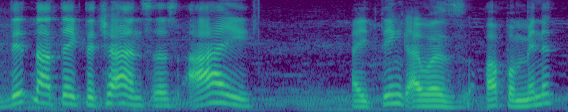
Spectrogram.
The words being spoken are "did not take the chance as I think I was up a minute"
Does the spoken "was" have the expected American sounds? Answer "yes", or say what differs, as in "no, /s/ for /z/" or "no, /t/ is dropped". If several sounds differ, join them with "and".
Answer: yes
